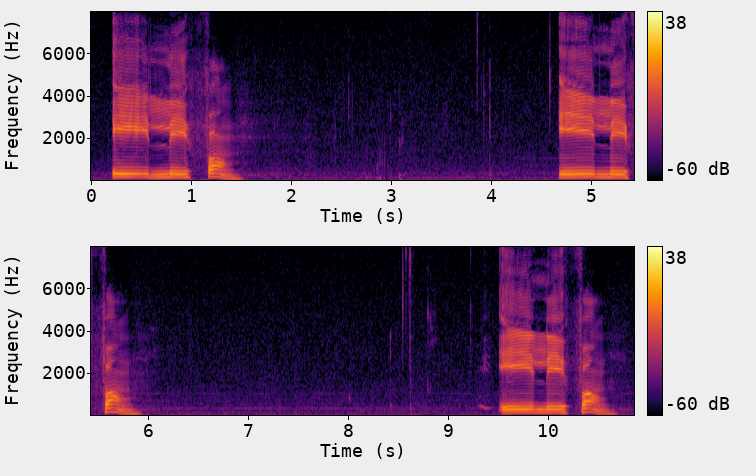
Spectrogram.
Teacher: elephant when pronounced of course will not have the T at the end being pronounced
